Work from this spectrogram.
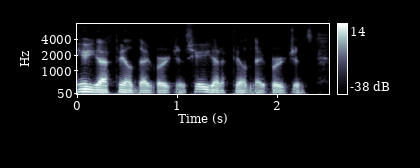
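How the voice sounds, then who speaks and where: A man's very deep, low voice with vocal fry at a very fast pace, on a very clean recording with a silent background. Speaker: futures day trader. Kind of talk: market analysis screen recording. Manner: casual, hesitant.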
